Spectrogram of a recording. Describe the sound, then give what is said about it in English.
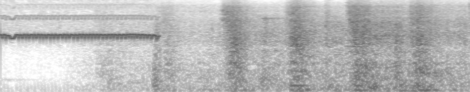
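The Flying Scotsman steam train, bound for Edinburgh, sounds its whistle in a steady high tone for under a second, then gives way to rhythmic bursts of hissing steam and chuffing as the engine pulls away. “And so, after a vigorous debate, I found myself aboard the Flying Scotsman next morning, making passage for Edinburgh.”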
